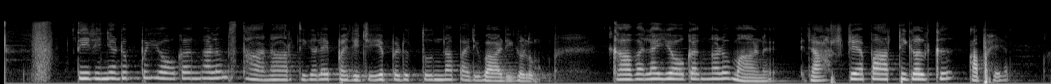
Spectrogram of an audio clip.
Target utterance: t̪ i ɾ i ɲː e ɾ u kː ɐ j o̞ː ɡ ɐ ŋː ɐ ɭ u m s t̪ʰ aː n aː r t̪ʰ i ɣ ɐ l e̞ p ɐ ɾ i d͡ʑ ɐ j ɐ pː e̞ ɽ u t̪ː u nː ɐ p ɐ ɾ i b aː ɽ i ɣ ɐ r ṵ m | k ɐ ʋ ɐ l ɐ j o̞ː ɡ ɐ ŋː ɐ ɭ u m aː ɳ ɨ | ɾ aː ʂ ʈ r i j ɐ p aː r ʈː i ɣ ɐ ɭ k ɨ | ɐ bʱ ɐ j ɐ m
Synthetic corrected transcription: t̪ i ɾ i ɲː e ɽ u pː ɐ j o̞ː ɡ ɐ ŋː ɐ ɭ u m s t̪ʰ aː n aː r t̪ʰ i ɣ ɐ ɭ e̞ p ɐ ɾ i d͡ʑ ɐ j ɐ pː e̞ ɽ u t̪ː u nː ɐ p ɐ ɾ i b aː ɽ i ɣ ɐ ɭ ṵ m | k ɐ ʋ ɐ l ɐ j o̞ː ɡ ɐ ŋː ɐ ɭ u m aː ɳ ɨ | ɾ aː ʂ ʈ r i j ɐ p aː r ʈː i ɣ ɐ ɭ k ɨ | ɐ bʱ ɐ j ɐ m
